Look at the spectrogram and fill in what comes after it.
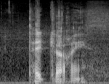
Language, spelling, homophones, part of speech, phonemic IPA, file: French, tête carrée, têtes carrées, noun, /tɛt ka.ʁe/, Qc-tête carrée.oga
- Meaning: 1. stubborn, pigheaded, or hardheaded man 2. Anglophone (especially from an Anglophone part of Canada)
